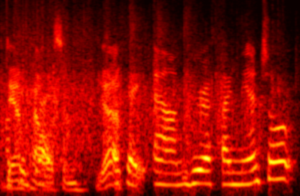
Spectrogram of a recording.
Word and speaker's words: Pallesen: So this week I have Dan Pallesen. Am I saying it right? That's right. Yep. Dan Pallesen.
